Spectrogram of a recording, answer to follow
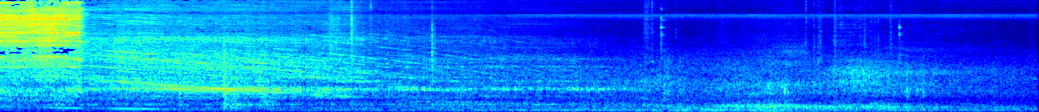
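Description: Chop saw with a metal-cutting blade: the loud cut through an iron baluster stops suddenly about a second in, then the motor and blade spin down with a slowly falling whine over several seconds. A few faint clicks of metal bars being handled follow.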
